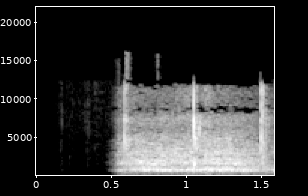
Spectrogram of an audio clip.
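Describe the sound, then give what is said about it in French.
Kherson residents cheering Ukrainian troops after the Russian withdrawal: following a brief silence, a sustained roar of many voices starts abruptly and holds steady, marked by a few sharp bursts. “Sur cette vidéo partagée hier soir par le président ukrainien Volodymyr Zelensky, les forces armées ukrainiennes sont acclamées par les habitants de Kherson, quelques heures après le retrait des soldats russes.”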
